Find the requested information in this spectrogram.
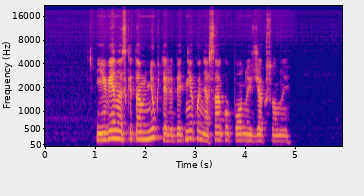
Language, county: Lithuanian, Šiauliai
